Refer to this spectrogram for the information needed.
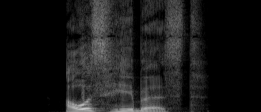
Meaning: second-person singular dependent subjunctive I of ausheben
- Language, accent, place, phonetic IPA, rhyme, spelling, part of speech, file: German, Germany, Berlin, [ˈaʊ̯sˌheːbəst], -aʊ̯sheːbəst, aushebest, verb, De-aushebest.ogg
